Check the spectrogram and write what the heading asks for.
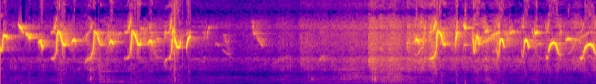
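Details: Olive-backed sunbird song for training cage birds: quick high squeaky notes, each with a sharp downward flick, in two bursts separated by a quiet gap with faint hiss.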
